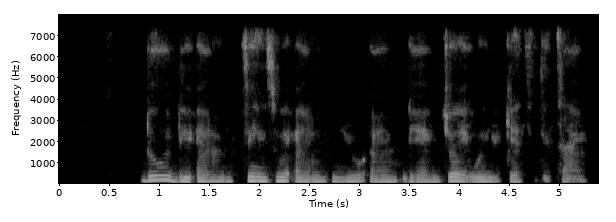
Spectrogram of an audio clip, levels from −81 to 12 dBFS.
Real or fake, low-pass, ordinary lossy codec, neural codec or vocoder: fake; 7.2 kHz; none; vocoder, 22.05 kHz, 80 mel bands, HiFi-GAN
